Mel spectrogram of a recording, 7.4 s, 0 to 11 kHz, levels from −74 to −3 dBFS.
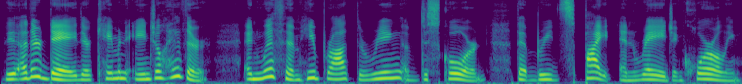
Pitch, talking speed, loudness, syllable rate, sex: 205 Hz, 195 wpm, -18 LUFS, 4.8 syllables/s, female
